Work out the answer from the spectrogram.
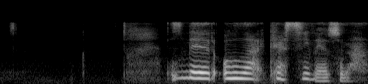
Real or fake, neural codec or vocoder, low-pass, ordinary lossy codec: fake; codec, 16 kHz, 0.5 kbps, FunCodec, trained on LibriTTS, 25 frames a second; 7.2 kHz; none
